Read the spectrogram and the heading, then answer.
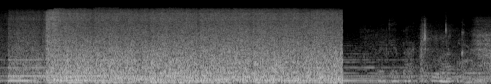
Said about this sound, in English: Starger turns a metal wheel. Outside, water splurges out of a pipe some distance from the buildings.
